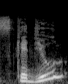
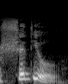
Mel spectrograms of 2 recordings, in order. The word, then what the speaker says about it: schedule: Is it schedule or schedule? Well, when I refer to Oxford Dictionary, it says both the words are acceptable, both the pronunciations are acceptable. You can use it as schedule, you can also use it as schedule.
